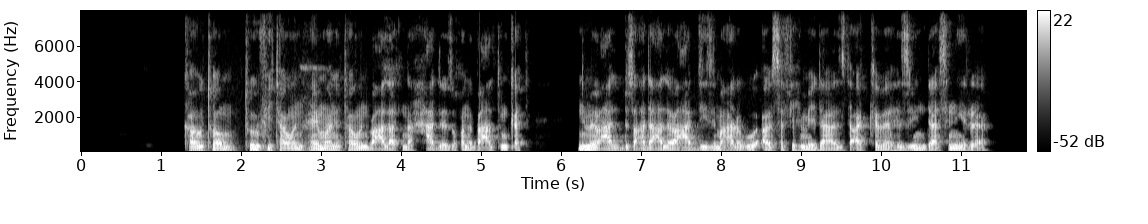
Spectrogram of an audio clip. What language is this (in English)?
Tigrinya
